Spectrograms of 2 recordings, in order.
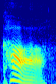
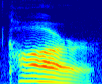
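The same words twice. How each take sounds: First: The final R sound is dropped. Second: The final R sound is clearly pronounced. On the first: "He takes the R out" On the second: "he has to remember to put it in an R"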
